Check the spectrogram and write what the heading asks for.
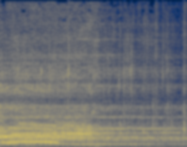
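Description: A man screaming in pain: one strong held cry that bends downward after under a second and then fades, over a steady low tone.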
